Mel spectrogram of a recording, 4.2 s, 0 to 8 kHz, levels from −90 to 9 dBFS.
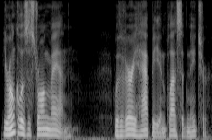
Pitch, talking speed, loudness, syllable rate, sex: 105 Hz, 185 wpm, -20 LUFS, 5.6 syllables/s, male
